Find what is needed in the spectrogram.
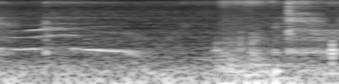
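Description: A cat meowing faintly once, a single rising-then-falling call, followed near the end by a low thump.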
